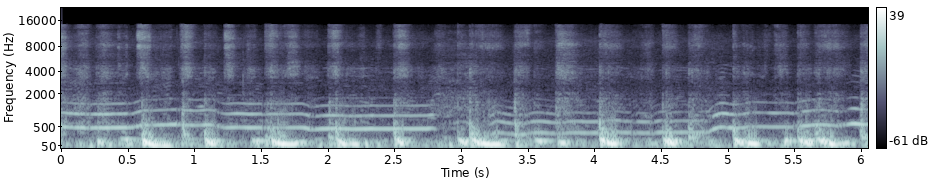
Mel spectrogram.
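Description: A group of three beatboxers performing together on microphones: vocal kick drums and hi-hat clicks keep a steady beat while one voice holds a hummed melody line that steps up and down in pitch.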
